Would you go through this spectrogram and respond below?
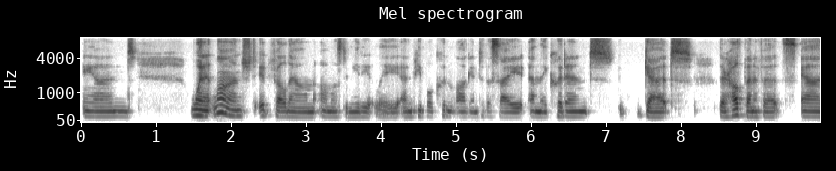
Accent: Portland, Maine, United States; So I grew up in New England, and right around the time that it was time to go off to college, I really was excited to get out of Portland, Maine, which is where I spent my formative years.

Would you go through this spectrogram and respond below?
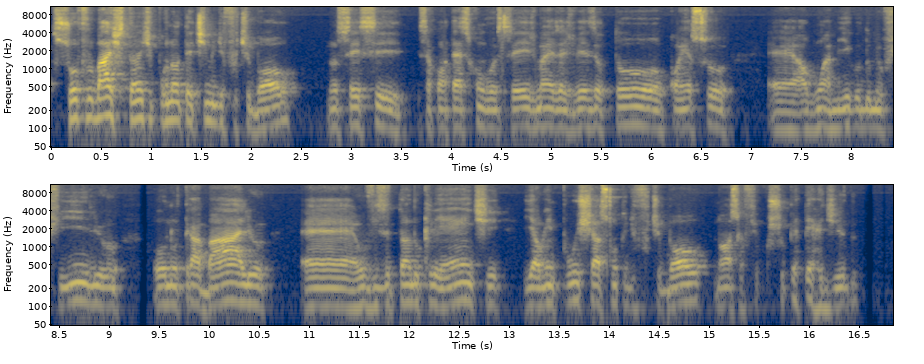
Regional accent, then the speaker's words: Rio de Janeiro, Brazil; now in São Paulo, Brazil; Não sei se deu para perceber pelo sotaque, mas eu sou carioca. Moro em São Paulo há 5 anos

